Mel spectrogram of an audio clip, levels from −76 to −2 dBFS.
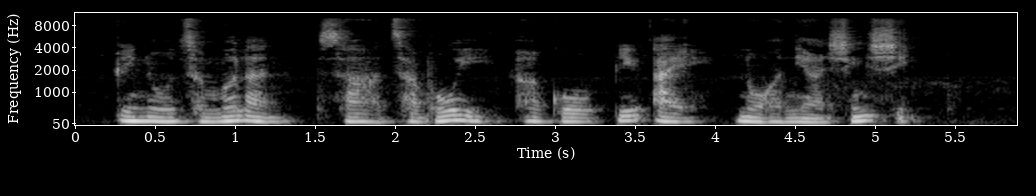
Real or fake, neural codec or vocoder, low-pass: fake; vocoder, 22.05 kHz, 80 mel bands, Vocos; 9.9 kHz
